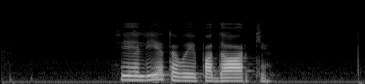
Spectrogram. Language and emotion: Russian, neutral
